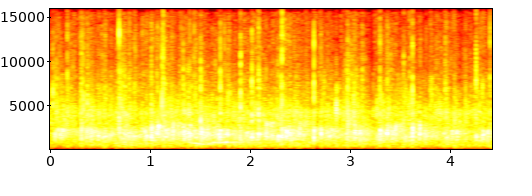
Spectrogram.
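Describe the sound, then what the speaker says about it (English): Steady applause from an audience at a high school football awards ceremony, a dense, continuous patter of clapping that holds evenly throughout without pause. "So please give the Matusik family a round of applause."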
